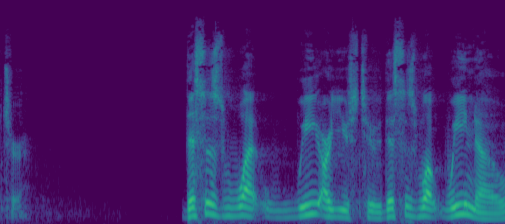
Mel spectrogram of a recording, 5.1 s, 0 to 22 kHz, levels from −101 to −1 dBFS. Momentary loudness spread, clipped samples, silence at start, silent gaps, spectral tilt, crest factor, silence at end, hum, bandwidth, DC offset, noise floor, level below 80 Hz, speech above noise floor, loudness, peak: 8 LU; under 0.1%; 0.05 s; 1.47-1.51 s; -5 dB/octave; 18 dB; 0 s; none; 15 kHz; under 0.1%; under -90 dBFS; -82 dBFS; over 50 dB; -41 LUFS; -24 dBFS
